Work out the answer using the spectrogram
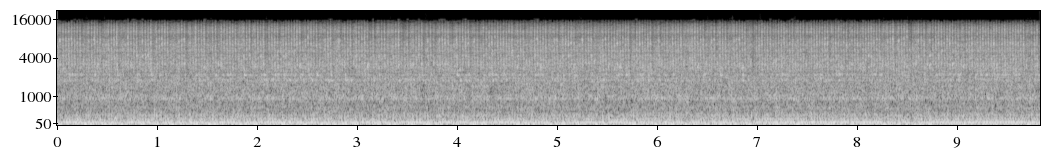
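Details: Ford 8N tractor idling after an amateur adjustment of the carburetor: even, constant-speed low rumble with no hunting or stalling; sounds good, normal idle.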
